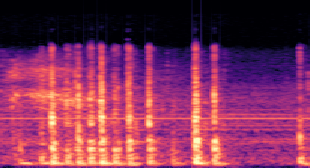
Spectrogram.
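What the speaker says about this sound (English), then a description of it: "sorry for my bad typing" Quick bursts of keystrokes rattle on a computer keyboard, a fast run of taps followed by a short pause and a few more, close and fairly quiet, while a Discord bot command is entered.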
